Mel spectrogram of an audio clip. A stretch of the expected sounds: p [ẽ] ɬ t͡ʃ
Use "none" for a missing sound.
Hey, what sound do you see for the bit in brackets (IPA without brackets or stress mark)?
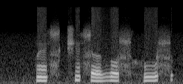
ɛ̃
